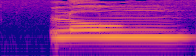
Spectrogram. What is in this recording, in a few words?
"long1", chinese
